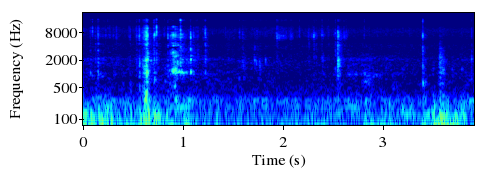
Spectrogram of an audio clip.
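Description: A metal blade shaves thin curls from the edge and face of a solid green dry soap bar held in the hands. The sound is a series of short, crisp scraping and crackling strokes with bright, dry edges that stop almost instantly, over a faint low rumble.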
